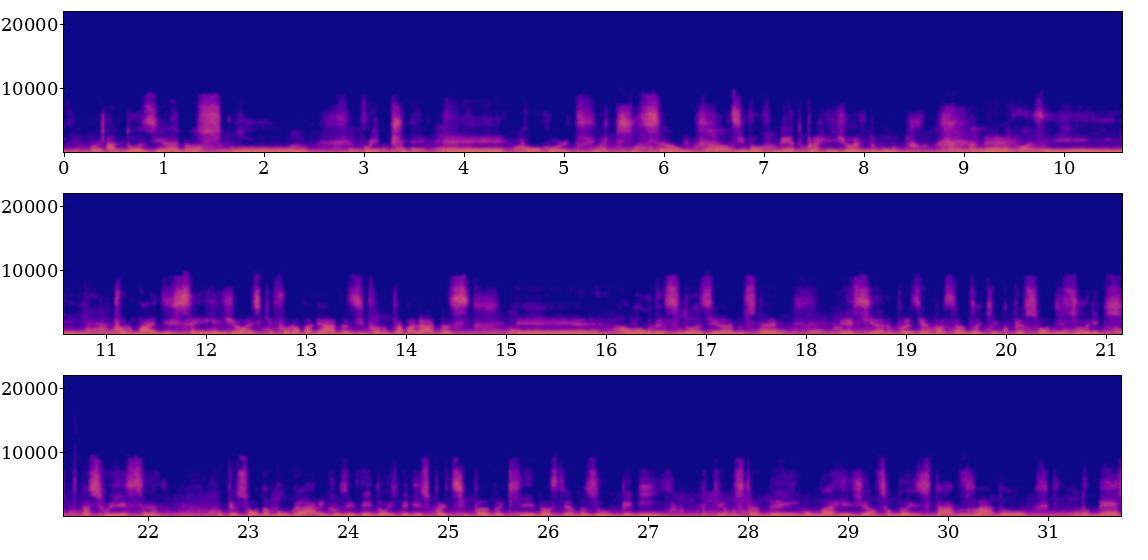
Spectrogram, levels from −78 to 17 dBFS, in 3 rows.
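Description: A steady, low drone sits under the sound from start to finish, pitched at 50 Hz and only a few decibels below the material itself. This is mains hum, where power-line current leaks into the signal, likely through a ground loop or a nearby transformer.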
